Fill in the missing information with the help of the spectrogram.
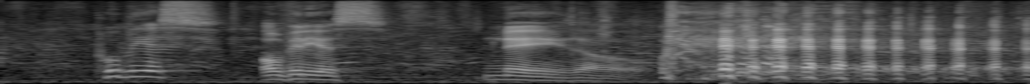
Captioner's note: laughs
